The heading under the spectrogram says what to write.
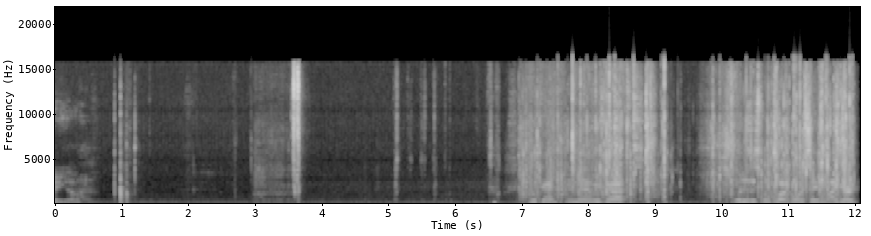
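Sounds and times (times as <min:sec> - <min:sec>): faint steady hum: 0:00.0 - 0:12.0
handling plastic toys and packaging: 0:06.8 - 0:12.0.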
